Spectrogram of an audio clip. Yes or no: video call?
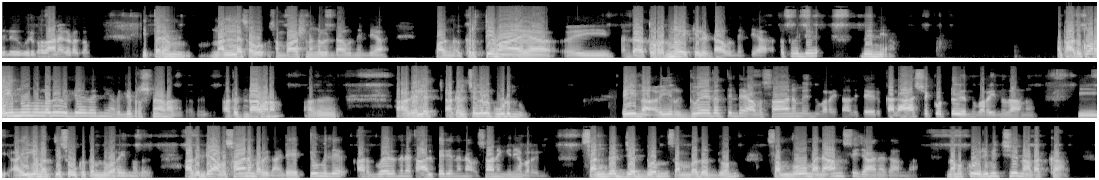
yes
